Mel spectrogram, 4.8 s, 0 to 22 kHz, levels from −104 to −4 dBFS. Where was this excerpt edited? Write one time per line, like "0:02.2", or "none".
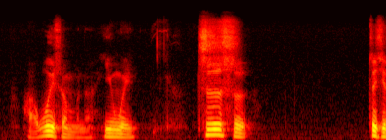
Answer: none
